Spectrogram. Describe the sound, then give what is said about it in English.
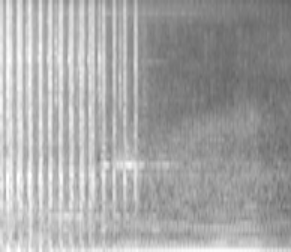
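A chain gun fires a rapid burst of many sharp, evenly spaced shots during a combat exchange. The clatter stops abruptly about halfway through, leaving a loud, low rumble that holds to the end. “Give me the chain gun! Sir! Now! Uh, fire back! Fire back!”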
